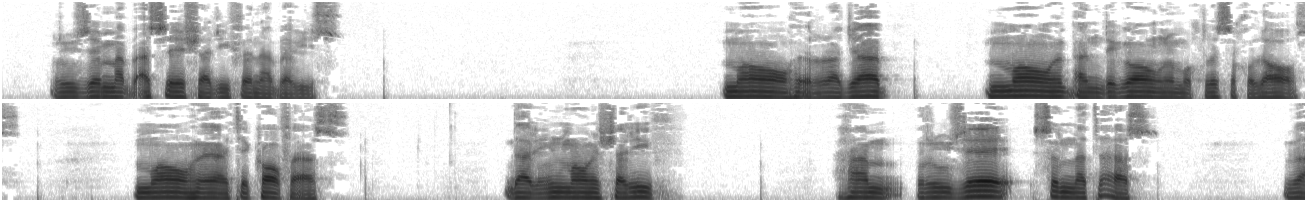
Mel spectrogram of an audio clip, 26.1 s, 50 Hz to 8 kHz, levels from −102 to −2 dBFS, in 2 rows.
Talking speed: 50 wpm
